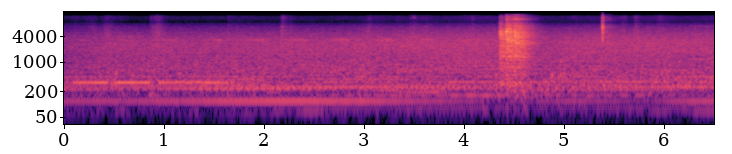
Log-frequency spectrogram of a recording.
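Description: Steady hum of a shop fan running, with a brief clatter about four and a half seconds in and a faint click just after.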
